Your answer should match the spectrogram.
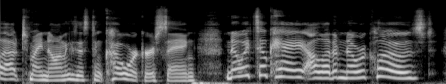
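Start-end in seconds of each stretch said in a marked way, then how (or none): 2.2-4.3 casual pretend call-out. Pretends to answer absent coworkers.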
